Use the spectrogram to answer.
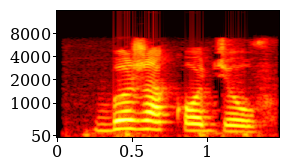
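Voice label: "бӧжа кодзув", Komi, female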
